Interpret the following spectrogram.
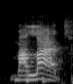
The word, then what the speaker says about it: malade: malade, When you look at the spelling of malade, it's M-A-L-A-D-E. Previously, I would have said malade. But from this research today, I've realized that we don't pronounce the E. malade, So it's just malade.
